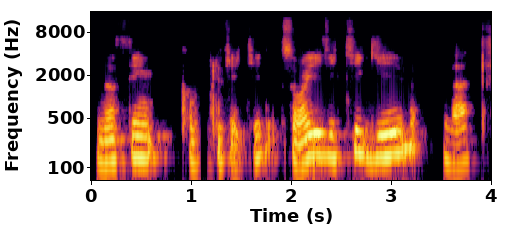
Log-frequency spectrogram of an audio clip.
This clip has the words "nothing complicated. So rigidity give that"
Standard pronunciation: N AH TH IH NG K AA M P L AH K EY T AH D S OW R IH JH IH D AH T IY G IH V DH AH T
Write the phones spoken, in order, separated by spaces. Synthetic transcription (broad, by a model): N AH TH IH NG K AA M P L AH K EY T AH D S OW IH IH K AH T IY G IH V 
